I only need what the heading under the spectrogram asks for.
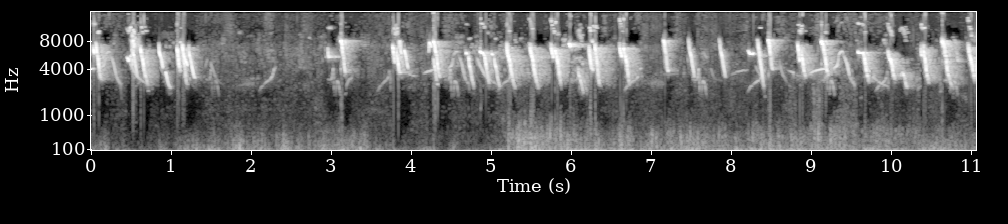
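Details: Flock of wild saffron finches at a feeding place, loud and busy: dense overlapping high sharp chirps throughout, several birds at once, with rising low background rumble in the second half.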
